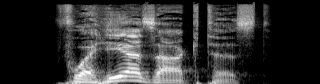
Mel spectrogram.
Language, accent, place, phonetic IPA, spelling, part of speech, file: German, Germany, Berlin, [foːɐ̯ˈheːɐ̯ˌzaːktəst], vorhersagtest, verb, De-vorhersagtest.ogg
- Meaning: inflection of vorhersagen: 1. second-person singular dependent preterite 2. second-person singular dependent subjunctive II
